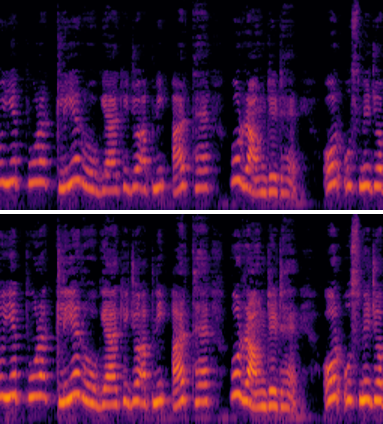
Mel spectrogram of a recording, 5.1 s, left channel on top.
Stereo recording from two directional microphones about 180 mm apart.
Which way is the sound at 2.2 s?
45° right (ahead or behind).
